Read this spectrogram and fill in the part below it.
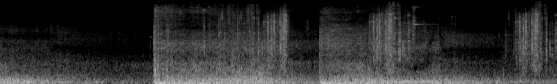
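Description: Grenade explosions in Counter-Strike 2 on the Dust2 map: two loud, sudden booms about two seconds apart, each followed by a rumbling hiss that fades slowly.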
